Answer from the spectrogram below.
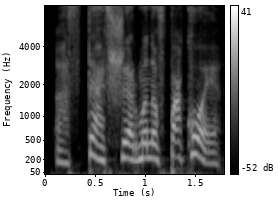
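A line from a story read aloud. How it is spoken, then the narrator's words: Barking. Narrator (Russian): снова рявкнул он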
